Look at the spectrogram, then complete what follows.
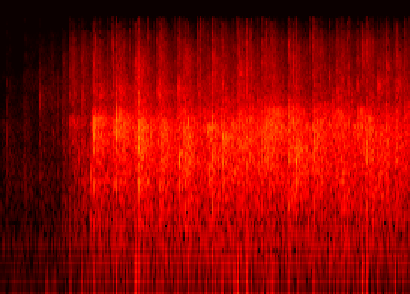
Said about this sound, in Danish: Det er så dejligt, I klapper, især efter sådan en lang prædiken, fordi så dem, der lige sad og sov lidt nu, ved de, nu kan vi godt vågne.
